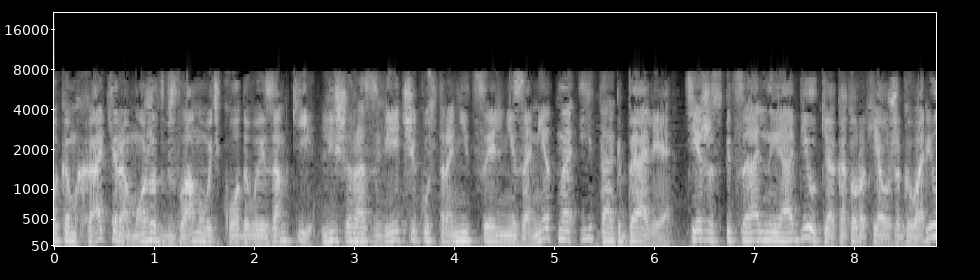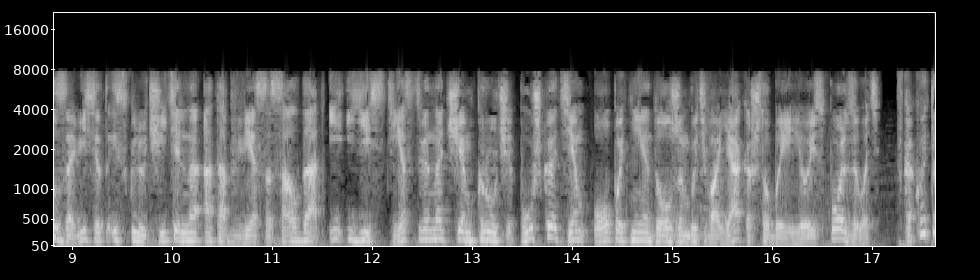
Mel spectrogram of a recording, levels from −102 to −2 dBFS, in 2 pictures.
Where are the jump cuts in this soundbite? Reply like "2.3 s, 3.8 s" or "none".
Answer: 2.7 s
